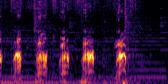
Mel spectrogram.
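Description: Laughter in short, evenly spaced bursts, about three a second, over background music with a steady low drone.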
